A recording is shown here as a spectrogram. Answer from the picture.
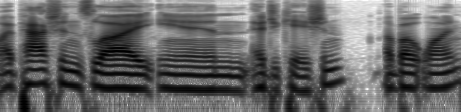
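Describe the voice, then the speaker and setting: With a very clean recording, a silent background and a dry, close sound with no echo, a man speaks in a fairly low voice with ordinary pitch variation. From Saskatchewan, Canada. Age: 20s. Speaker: musician and restaurant consultant. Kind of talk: interview self-introduction.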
